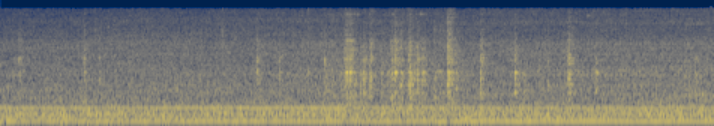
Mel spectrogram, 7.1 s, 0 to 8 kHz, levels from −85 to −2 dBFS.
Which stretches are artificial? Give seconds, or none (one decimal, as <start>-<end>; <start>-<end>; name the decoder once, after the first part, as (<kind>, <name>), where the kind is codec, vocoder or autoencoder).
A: none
